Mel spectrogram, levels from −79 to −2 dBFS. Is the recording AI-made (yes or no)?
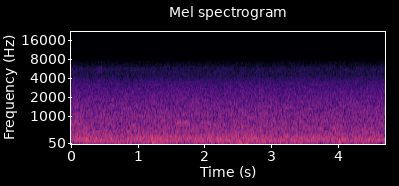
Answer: no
